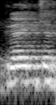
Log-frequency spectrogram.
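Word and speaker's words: grandeur: ई आया हो, तो डी का उच्चारण ज होता है। जैसे यहाँ पर देख लीजिए, जी आर ए एन डी यू आर, इसे ग्रैंचर करिएगा, एस ओ एन टी आई ई आर, इसे सोल्जर करिएगा।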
